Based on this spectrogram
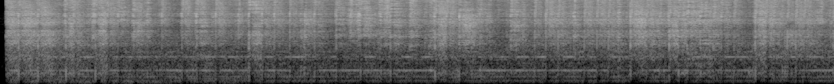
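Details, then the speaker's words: MIG welding with voltage set too high gives a steady, airy arc hiss with occasional crackles. The wire balls up and drops into a watery puddle, and the bead can be underfilled and undercut. "And then problem number two is having too much voltage. You'll notice the arc might have more of a hissing sound and the wire won't make it to the puddle. It'll just ball up and then drop into it."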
